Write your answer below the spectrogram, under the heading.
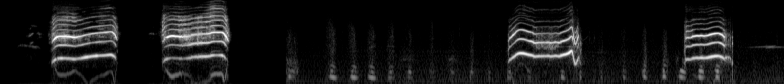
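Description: A Northern lapwing gives four wheezy, nasal, slurred calls in two pairs, each about half a second long, with faint soft ticking between them.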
